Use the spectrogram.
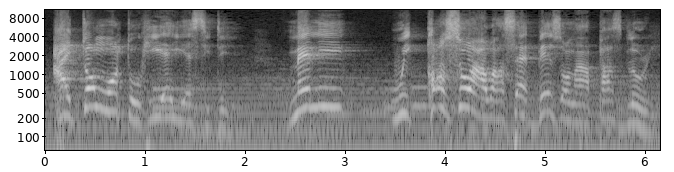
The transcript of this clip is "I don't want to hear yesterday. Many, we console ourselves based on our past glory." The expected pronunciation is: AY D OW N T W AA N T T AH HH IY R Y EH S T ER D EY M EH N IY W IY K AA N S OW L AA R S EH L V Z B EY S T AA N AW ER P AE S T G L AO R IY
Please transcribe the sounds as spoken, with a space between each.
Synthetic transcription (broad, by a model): AY D OW N T W AA N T T AH HH IY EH Y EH S T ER D EY M EH N IY W IY K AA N S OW W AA S EH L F B EY S T AA N AW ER P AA S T G L AO R IY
